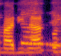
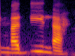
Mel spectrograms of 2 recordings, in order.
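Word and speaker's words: مدينة: Kalau orang Arab itu bacanya bukan Madinatun tapi Madinah.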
